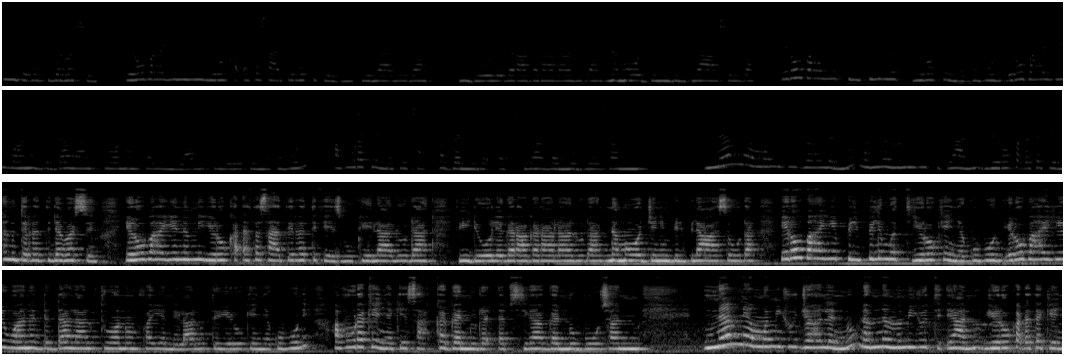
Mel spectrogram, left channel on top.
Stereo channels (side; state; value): left; quieter; 31.6 dB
